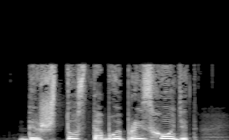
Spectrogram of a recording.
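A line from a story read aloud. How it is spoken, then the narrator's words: Bewildered shouted whisper. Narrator (Russian): недоуменно закричала шепотом Ангелина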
